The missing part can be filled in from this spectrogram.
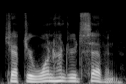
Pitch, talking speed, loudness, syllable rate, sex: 140 Hz, 190 wpm, -16 LUFS, 6.8 syllables/s, male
